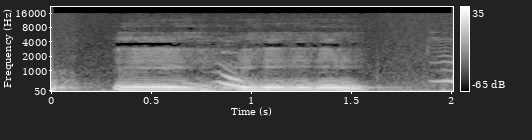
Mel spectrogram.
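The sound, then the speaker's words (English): A voice imitates the involuntary breath-hold contractions of a freediver near the end of a long dive: a strained, low groaning hum lasting just over a second with a brief wobble in pitch, then a short rising voiced sound. “I started getting those involuntary compressions or whatever it's called, where you hold your breath so long and you're so exhausted that you start going like,”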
